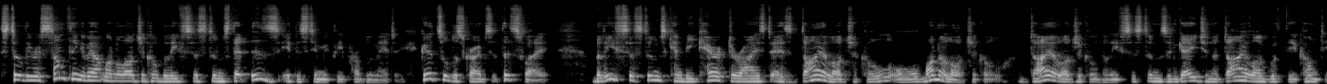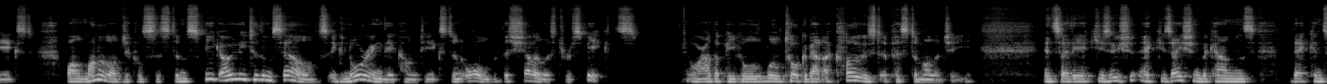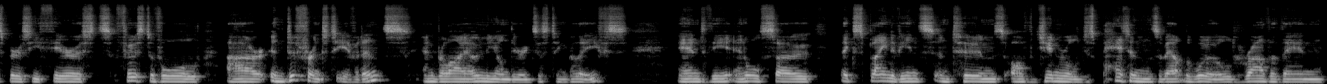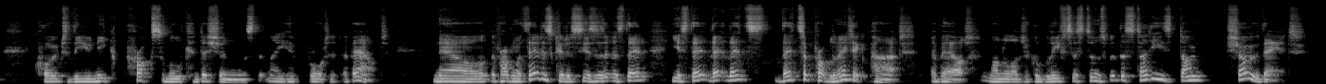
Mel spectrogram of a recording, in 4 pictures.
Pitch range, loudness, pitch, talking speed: 125-170 Hz, -25 LUFS, 135 Hz, 160 wpm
